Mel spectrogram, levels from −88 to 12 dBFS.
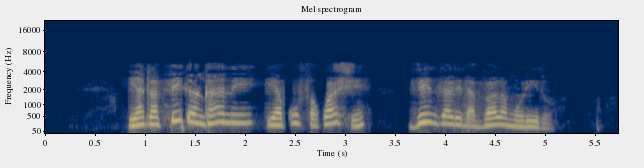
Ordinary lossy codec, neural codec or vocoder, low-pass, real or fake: AAC, 24 kbps; none; 5.4 kHz; real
